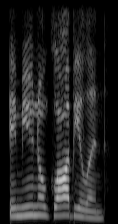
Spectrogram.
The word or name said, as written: immunoglobulin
